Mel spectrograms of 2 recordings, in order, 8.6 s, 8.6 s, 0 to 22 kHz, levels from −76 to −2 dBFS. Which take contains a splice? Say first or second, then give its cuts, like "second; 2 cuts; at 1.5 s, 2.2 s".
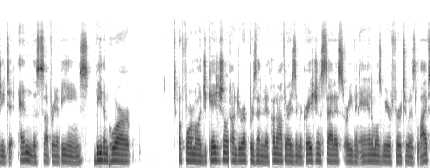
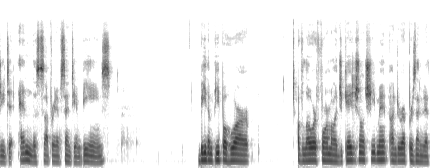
first; 6 cuts; at 1.2 s, 1.8 s, 2.2 s, 3.6 s, 4.6 s, 5.4 s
